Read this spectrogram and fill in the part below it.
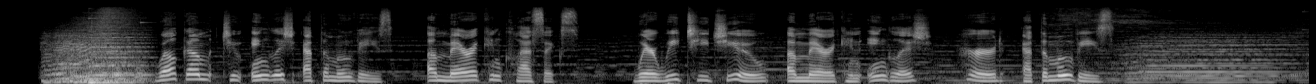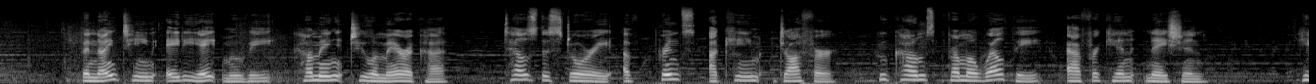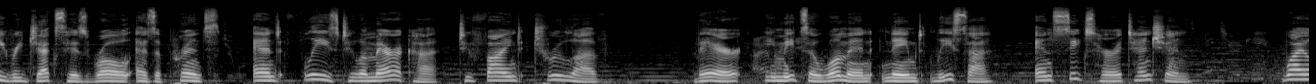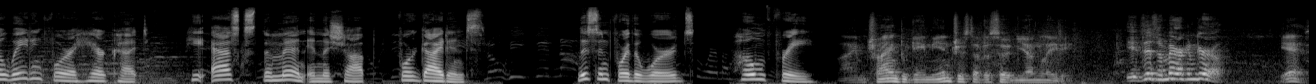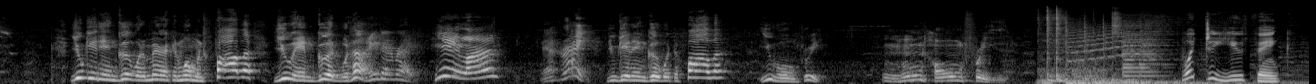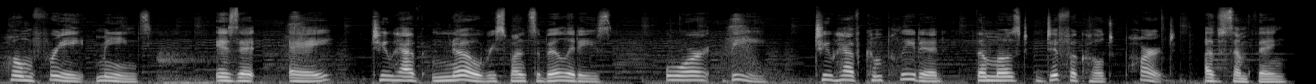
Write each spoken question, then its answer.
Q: What do you think home free means?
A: The answer is B, to have completed the most difficult part of something.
